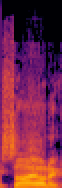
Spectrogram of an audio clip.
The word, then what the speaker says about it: Psionic: I forgot you need to do not pronounce the P. Psionic Trap.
